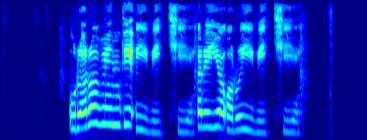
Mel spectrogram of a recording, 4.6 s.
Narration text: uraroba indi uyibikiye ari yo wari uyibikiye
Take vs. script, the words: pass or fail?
pass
